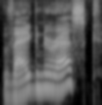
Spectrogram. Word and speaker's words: Wagnerian: Is that how you pronounce it? Wagner-esque? Wagnerian. Wagnerian. Wagnerian, yeah. German operas, no, thank you.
